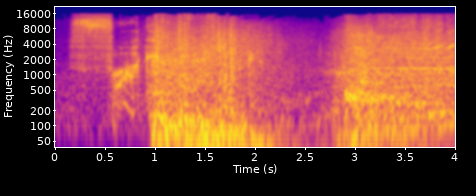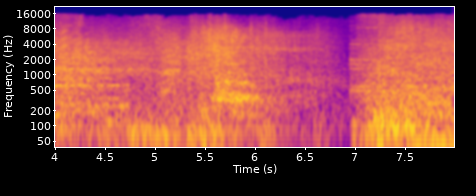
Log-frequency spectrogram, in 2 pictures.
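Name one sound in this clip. A monster growls loudly.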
